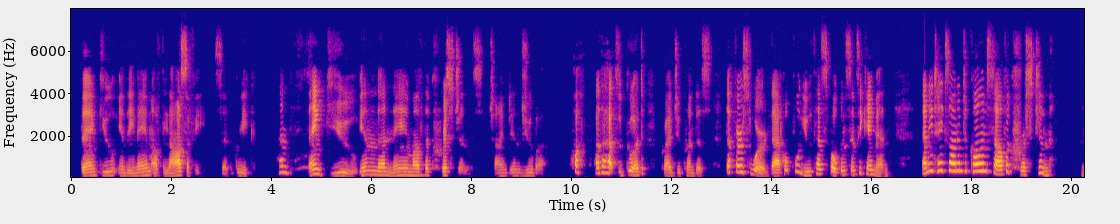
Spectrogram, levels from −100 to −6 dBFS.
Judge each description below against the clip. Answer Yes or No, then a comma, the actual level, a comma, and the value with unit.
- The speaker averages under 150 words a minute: Yes, average, 140 wpm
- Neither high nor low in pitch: Yes, medium, 180 Hz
